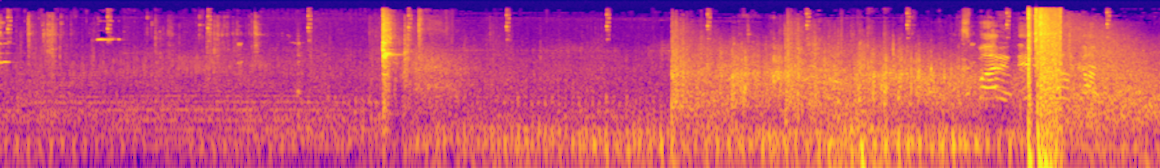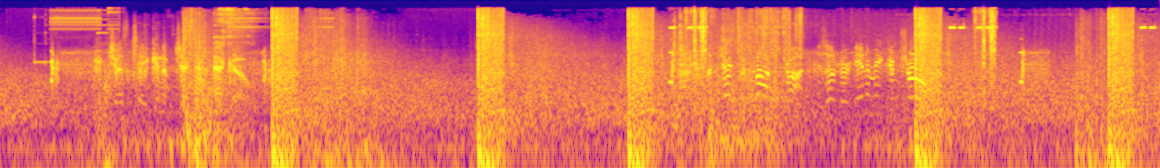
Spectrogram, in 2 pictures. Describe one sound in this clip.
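Distant gunfire and explosions rumble on a battlefield.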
